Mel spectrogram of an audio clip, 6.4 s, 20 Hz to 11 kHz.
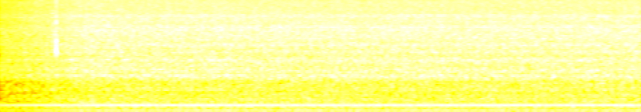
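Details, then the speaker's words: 2010 Chevrolet Impala 3.5 L with P0171/P0496 codes, after smoke-testing the intake and replacing the purge solenoid: steady, even idle hum, no misses or hiss; no leaks, runs smooth, fuel trims near 0. "No leaks, no vacuum. Engine is running pretty smooth."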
